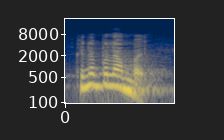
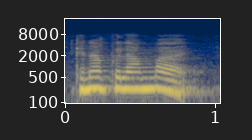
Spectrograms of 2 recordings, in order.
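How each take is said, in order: First: It is asked in an angry, scolding tone. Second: It is asked gently, without sounding angry.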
